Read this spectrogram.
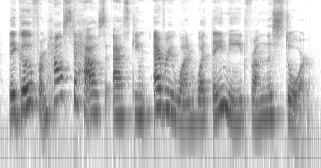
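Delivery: usual speaking voice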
